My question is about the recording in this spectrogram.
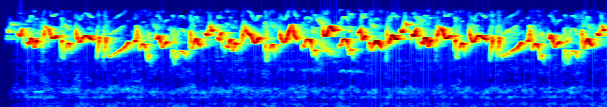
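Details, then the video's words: Ultramarine grosbeak of the Paraná form giving its quiet surdina song: a continuous, rapid warble of short rising and falling whistled notes, densely packed and unbroken for the whole stretch, with a faint low hum beneath. "AZULÃO PARANÁ CANTO SURDINA"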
